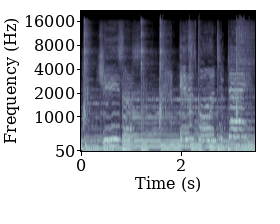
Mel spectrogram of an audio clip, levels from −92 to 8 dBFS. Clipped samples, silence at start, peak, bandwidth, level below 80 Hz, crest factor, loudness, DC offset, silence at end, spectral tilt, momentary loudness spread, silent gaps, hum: under 0.1%; 0 s; -2 dBFS; 18 kHz; -30 dBFS; 16 dB; -19 LUFS; under 0.1%; 0 s; -6 dB/octave; 4 LU; none; none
